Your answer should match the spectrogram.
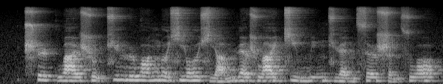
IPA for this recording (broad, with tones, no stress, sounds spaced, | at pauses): ʈ͡ʂʰ ɻ̩˥˨ k w a˨˦ ɪ̯ ʂ ṵ˨˩ t͡ɕ y˦ n ɻ w ɑ˦ ŋ ɤ˥˨ ɕ j o˦ ʊ̯ ɕ j ä̰˨˩ m ɥ ɛ˥˨ ʂ w a˦ ɪ̯ t͡ɕ i˥˨ m i˨˦ ŋ ɕ ɥ ɛ̰˨˩ n s ɹ̩˦ ʂ ə̰˨˩ n s w ɔ˦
